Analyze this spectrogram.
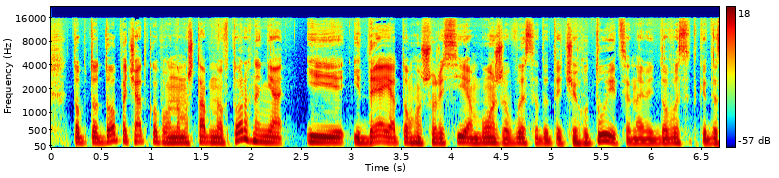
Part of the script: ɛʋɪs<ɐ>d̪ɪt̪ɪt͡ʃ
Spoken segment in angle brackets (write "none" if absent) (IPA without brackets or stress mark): ɐ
